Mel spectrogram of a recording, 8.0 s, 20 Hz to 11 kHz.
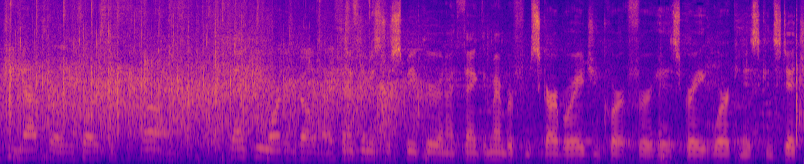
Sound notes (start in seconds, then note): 1.9 applause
